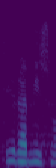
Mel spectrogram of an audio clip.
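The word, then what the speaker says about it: tiramisù: 여러분 띠라미수 아세요? 띠라미수 이 발음이 오리지널 발음이에요. 띠라미수가 이태리 말입니다.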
